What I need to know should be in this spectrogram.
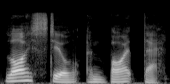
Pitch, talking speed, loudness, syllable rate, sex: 125 Hz, 175 wpm, -19 LUFS, 3.2 syllables/s, female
